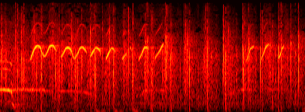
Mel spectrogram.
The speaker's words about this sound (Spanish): Estamos a punto ya de comenzar nuestra fiesta más querida y esto es el Kiosco de San Francisco. ¡Aplauso fuerte! ¡Bravo!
